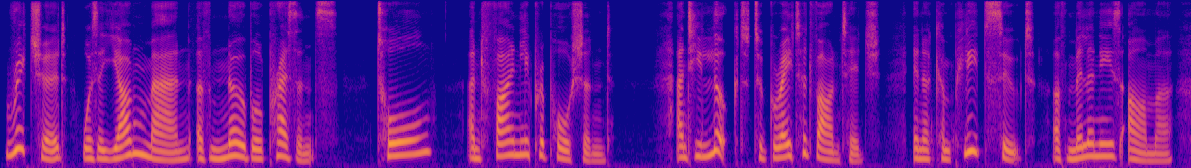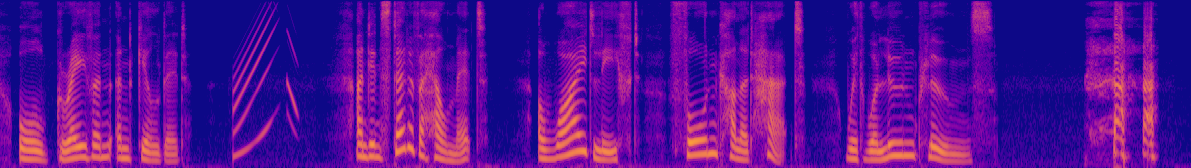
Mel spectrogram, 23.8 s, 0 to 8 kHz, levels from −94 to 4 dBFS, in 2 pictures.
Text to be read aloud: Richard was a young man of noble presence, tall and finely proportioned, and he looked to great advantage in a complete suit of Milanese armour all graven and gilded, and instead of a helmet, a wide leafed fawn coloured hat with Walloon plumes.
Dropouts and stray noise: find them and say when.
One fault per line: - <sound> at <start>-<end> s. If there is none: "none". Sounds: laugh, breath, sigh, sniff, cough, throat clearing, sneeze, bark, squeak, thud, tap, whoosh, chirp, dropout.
- chirp at 14.2-14.9 s
- laugh at 22.7-23.5 s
